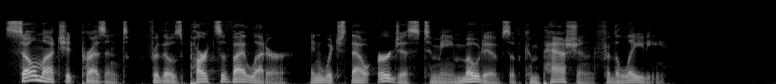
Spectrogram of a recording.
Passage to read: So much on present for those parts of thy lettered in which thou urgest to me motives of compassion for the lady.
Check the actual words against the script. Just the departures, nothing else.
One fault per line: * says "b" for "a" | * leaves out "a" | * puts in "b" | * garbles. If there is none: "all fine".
* says "at" for "on"
* says "letter" for "lettered"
